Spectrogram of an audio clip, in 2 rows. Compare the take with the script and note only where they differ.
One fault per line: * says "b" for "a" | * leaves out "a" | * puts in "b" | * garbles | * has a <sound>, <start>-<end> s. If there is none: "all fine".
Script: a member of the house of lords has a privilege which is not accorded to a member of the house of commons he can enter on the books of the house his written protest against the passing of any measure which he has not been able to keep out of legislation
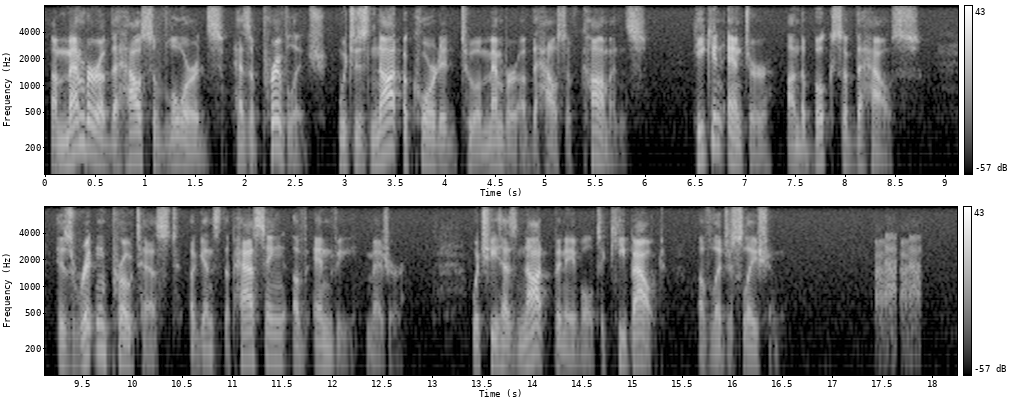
* says "envy" for "any"
* has a laugh, 17.4-17.9 s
